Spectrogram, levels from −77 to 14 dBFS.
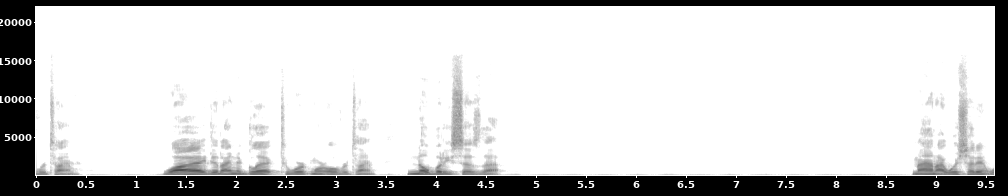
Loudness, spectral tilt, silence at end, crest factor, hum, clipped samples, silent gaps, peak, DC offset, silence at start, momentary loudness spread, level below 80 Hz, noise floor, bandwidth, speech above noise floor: -28 LUFS; -5.5 dB/octave; 0 s; 22 dB; none; under 0.1%; none; -10 dBFS; under 0.1%; 0 s; 18 LU; -70 dBFS; -71 dBFS; 15.5 kHz; 44 dB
